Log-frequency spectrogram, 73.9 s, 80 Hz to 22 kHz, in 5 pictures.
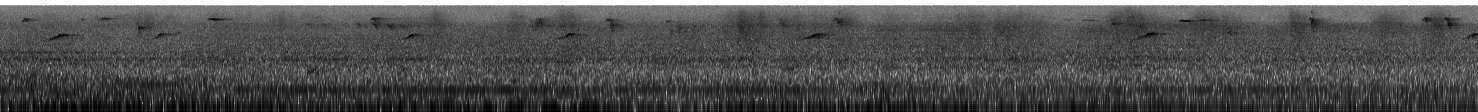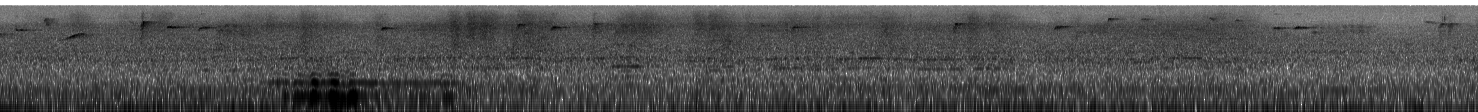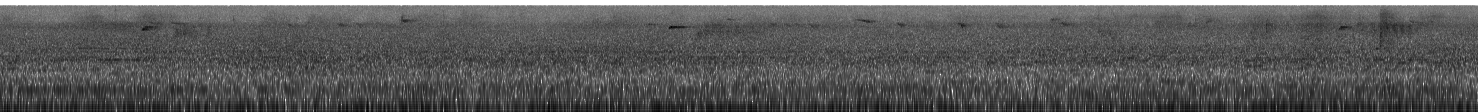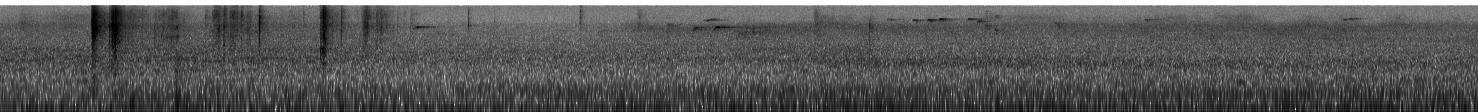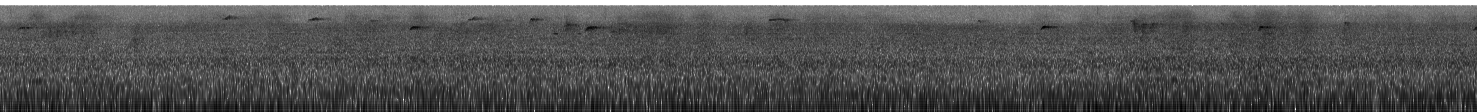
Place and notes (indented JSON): {
  "title": "leipzig lindenau, privater see zwischen friesenstraße und wasserstraße",
  "date": "2011-09-01 12:46:00",
  "description": "see auf öffentlich begehbarem privatgrundstück zwischen friesen- und wasserstraße hinter der sportanlage, direkt an der kulturwerkstatt. eicheln fallen ins wasser, schritte, vogelstimmen, sogar eine hummel kurz am mikrophon, im hintergrund eine motorsäge und autos. und zwei nieser...",
  "latitude": "51.34",
  "longitude": "12.33",
  "altitude": "106",
  "timezone": "Europe/Berlin"
}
